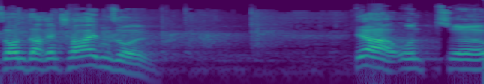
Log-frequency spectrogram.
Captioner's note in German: Beifall Freie Demokraten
